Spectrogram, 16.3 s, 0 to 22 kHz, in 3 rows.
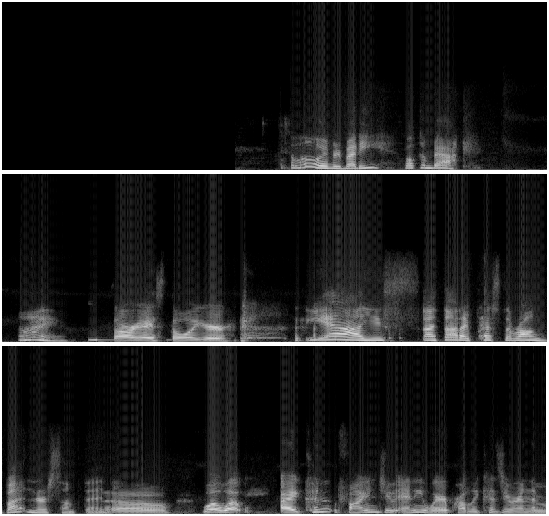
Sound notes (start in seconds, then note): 7.5 laughs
